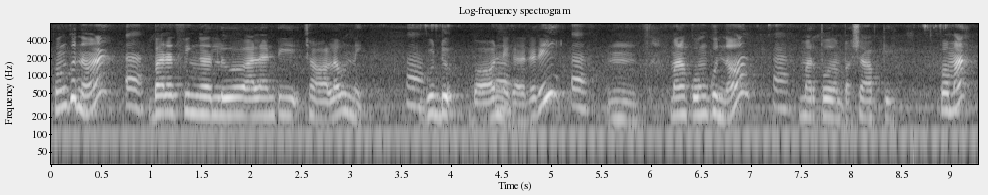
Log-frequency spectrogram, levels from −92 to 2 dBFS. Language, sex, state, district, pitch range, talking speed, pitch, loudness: Telugu, female, Telangana, Karimnagar, 215-285 Hz, 115 wpm, 230 Hz, -19 LUFS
